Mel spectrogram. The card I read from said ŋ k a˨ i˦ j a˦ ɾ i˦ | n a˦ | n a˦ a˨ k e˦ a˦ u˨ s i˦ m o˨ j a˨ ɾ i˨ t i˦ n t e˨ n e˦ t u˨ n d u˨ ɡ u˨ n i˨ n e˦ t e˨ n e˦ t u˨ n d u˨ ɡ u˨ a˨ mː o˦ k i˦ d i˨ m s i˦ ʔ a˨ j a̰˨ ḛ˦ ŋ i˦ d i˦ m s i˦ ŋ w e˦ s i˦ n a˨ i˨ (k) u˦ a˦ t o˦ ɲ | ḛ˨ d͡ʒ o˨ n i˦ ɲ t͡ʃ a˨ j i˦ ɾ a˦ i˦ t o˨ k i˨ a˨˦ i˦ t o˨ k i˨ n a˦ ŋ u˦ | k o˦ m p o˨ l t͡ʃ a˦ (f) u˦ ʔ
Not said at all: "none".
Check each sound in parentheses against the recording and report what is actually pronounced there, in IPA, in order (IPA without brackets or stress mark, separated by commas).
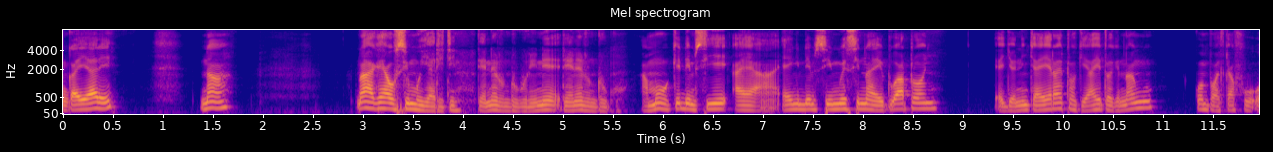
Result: t, f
